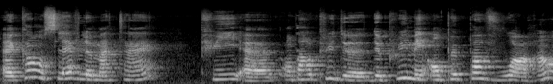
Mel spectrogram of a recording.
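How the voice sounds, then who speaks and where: With a Quebec accent, a woman speaks very slowly in a fairly high pitch and lively intonation, against noticeable background noise. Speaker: French teacher. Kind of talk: language lesson to camera.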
